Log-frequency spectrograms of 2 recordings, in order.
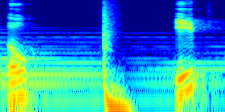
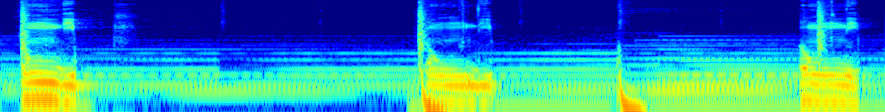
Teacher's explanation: If you have G followed by L, G changes to NG and L changes to N.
